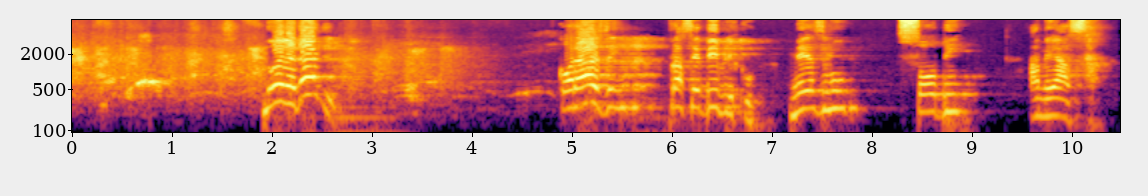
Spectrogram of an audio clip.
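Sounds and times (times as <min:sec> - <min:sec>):
audience applause: 0:00.0 - 0:04.0
speech: 0:01.9 - 0:03.0, 0:04.9 - 0:10.4.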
